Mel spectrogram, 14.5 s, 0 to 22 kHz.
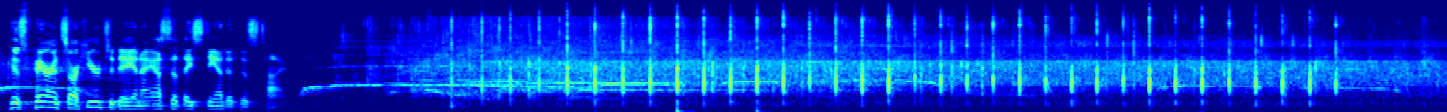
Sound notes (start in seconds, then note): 3.5 applause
